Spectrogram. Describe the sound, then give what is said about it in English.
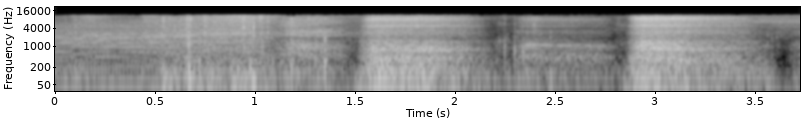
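Heavy breathing into a paper bag with a hollow, muffled rasp: a few quick puffs followed by two long, loud exhales about a second apart, with no one speaking. “I'm breathing into a bag because I'm feeling dizzy after this week.”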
